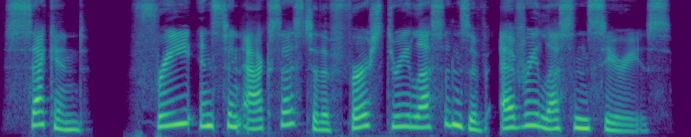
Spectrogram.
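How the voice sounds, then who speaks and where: Woman announcer, scripted promo, upbeat and salesy, slightly high voice, dry studio sound. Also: expressive, moderate pace, darkish tone, no room sound.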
